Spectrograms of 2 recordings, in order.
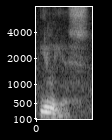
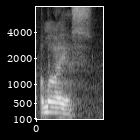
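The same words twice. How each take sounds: First: Elias said as ee-LEE-us, stress on LEE; alternate pronunciation. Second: Elias said as uh-LYE-us, stress on LYE; usual pronunciation. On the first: Showing viewers the other way to say Elias, ee-LEE-us. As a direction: Elias with long E sounds, ee-LEE-us. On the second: Naming the wrestler Elias as uh-LYE-us. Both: Shown as a demonstration. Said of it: "some people pronounce it".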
